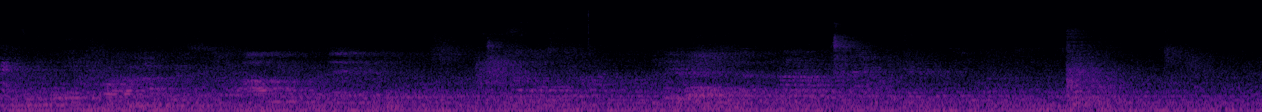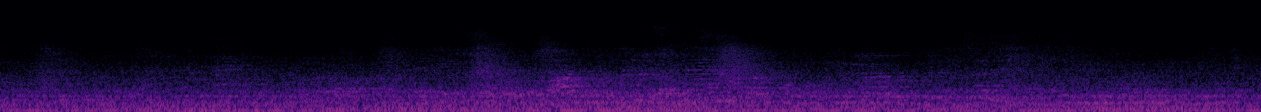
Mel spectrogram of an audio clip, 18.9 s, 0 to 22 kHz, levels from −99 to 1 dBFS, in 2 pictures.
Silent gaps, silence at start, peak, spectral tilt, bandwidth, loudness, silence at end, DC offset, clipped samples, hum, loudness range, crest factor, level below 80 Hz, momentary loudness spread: none; 0 s; -46 dBFS; -6.5 dB/octave; 12 kHz; -64 LUFS; 0 s; under 0.1%; under 0.1%; none; 3 LU; 16 dB; -68 dBFS; 5 LU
